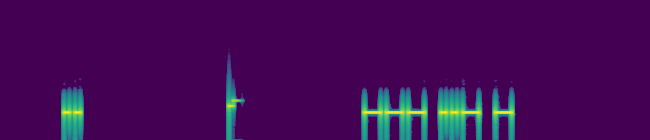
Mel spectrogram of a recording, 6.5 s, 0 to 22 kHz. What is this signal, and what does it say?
Morse code, heard as a keyed tone, about 22 wpm, 700 Hz. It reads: I OUT
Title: Top 200 Words 22wpm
